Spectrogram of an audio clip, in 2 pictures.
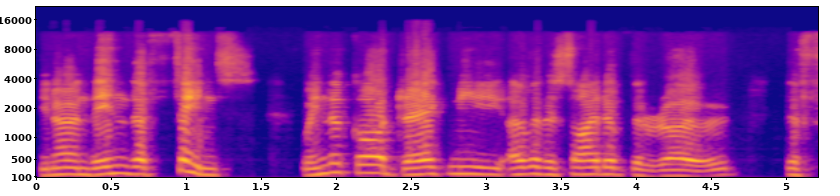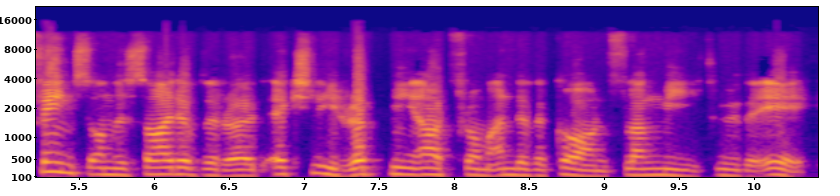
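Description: A man in his fifties whose first language is Afrikaans, speaking with an Afrikaans accent and earnestly recounting a personal testimony in a halting way, often searching for words and restarting. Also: a little high, steady tone, darkish tone, dry recording, rough recording. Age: 50s. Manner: earnest and reflective. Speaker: interview guest.

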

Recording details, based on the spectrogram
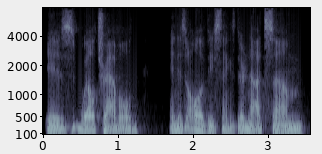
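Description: A man's voice: on the high side, steady tone, moderate pace, gravelly, warm tone, breathy edge. A man co-hosting a podcast, thinking aloud in long rambling stretches and often restarting his sentences. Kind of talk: conversational podcast discussion.

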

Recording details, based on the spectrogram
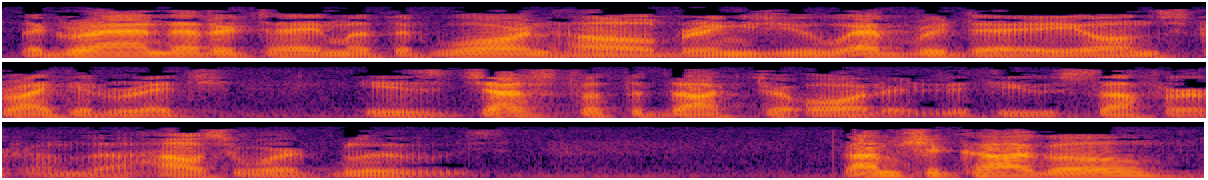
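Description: A man's voice: lowish voice, slightly rough. A male network announcer reading an upbeat 1950s promo for daytime radio programs. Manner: upbeat, sing-song sales delivery. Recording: muffled old radio broadcast.

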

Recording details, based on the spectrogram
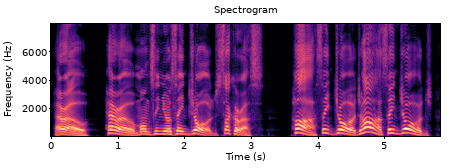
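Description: A man's voice: high voice, sing-song, slow pace, no room sound, studio quality, pitched above the performer's own voice, full character voice. A man voicing a ghostly host of medieval English bowmen in a storybook, calling out fervent, archaic battle prayers. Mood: exultant, imploring. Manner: fervent archaic war cries. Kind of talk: dramatised storybook reading.

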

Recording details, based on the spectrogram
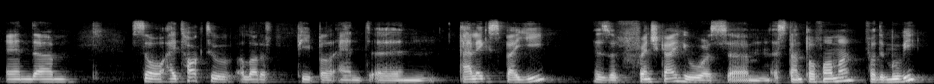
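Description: A young man from Germany, a guest telling a long personal story with halting, repeated words and frequent laughs. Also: medium pitch, dull audio. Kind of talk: storytelling in an interview.

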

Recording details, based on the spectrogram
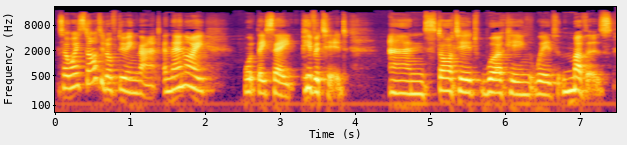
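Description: A woman's voice: medium pitch, slow. English lady on a podcast, middle-aged, upbeat, explains stuff in long chatty answers. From England. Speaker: guest, former pediatric doctor. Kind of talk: podcast interview.

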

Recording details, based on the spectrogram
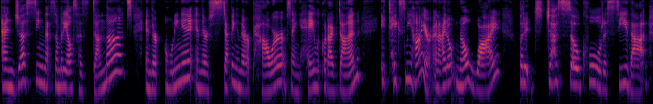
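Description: A woman hosting her own podcast as a coach, talking to listeners in an upbeat, encouraging, conversational way with a calming voice. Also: fairly high pitch, measured pace. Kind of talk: solo podcast episode.

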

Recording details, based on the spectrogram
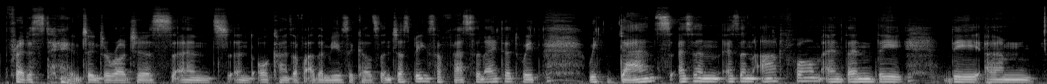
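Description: Husky German-accented man, halting speech. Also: fairly low pitch, steady tone, warm tone. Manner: hesitant, many restarts and fillers. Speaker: guest choreographer and dancer. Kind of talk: casual interview chat.

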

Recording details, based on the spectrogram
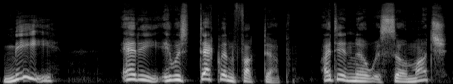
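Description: Brief: man voicing scared young woman begging, pitch pushed up high, dry booth sound. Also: sing-song, unhurried, slightly rough, no room sound, heavily acted. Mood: pleading. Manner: pleading, strained. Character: panicked young woman pleading.

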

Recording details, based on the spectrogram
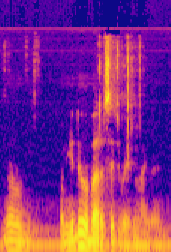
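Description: An actor playing a cool, wry insurance investigator in a 1940s radio drama, with dry, understated, clipped delivery. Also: male voice, sits low, fast talker, noisy background, close to an everyday voice. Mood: probing, wry. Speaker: lead actor and narrator. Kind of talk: 1940s radio detective acting.

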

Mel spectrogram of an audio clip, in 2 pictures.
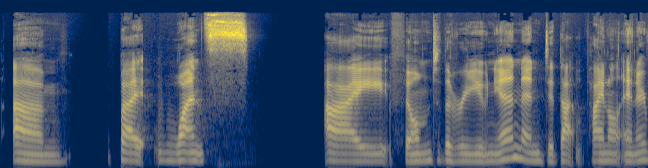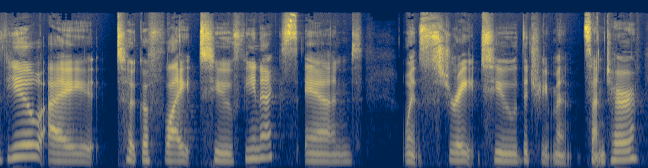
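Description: A woman being interviewed about her own life, speaking candidly and hesitantly, with frequent pauses and ums. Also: on the low side, clear, resonant tone, no room sound, studio quality. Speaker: interview guest.

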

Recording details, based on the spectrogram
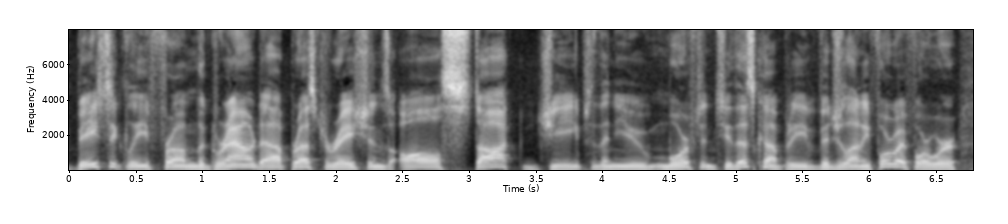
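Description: A man's voice: medium pitch, steady tone, normal speed, smooth, dry recording, studio quality. A man hosting a truck podcast, asking questions with enthusiasm and frequent hesitations. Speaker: podcast host. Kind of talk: casual interview talk.

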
